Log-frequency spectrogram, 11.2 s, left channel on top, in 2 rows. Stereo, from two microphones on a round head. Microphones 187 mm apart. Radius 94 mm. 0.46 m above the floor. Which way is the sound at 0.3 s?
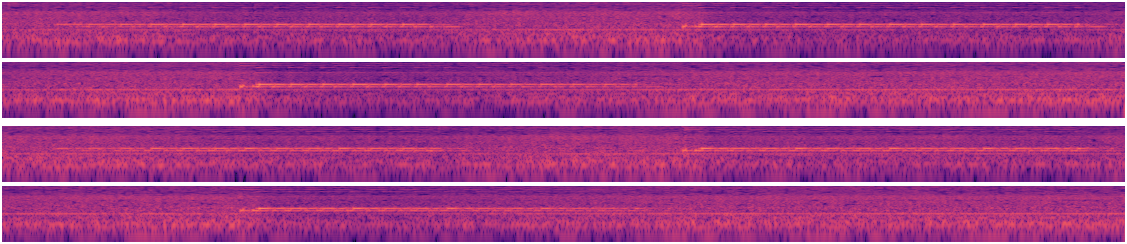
25° left (ahead or behind).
